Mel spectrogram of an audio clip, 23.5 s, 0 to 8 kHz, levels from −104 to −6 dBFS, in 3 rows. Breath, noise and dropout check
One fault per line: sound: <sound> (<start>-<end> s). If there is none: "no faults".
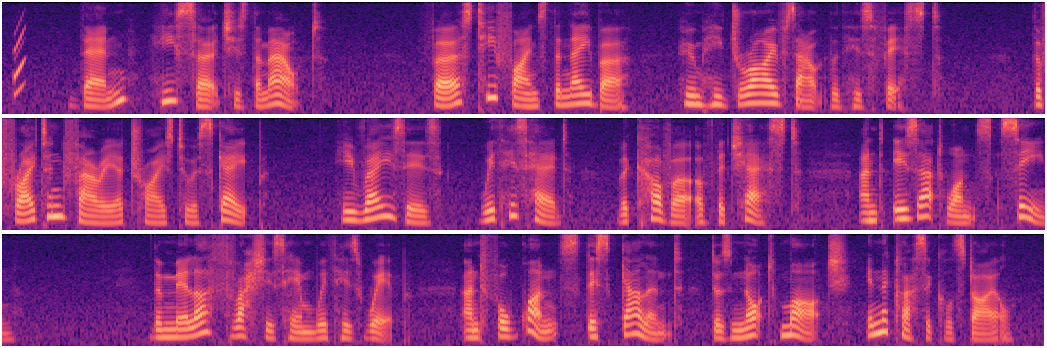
sound: chirp (0.1-0.2 s)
